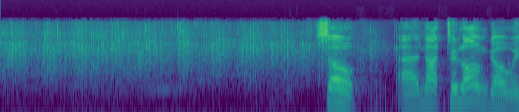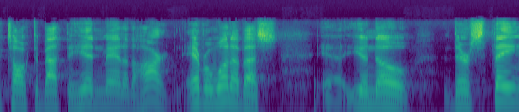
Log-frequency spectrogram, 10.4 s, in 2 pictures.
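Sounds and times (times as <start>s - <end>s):
audience clapping: 0.0s - 4.3s
speech: 3.2s - 10.3s.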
